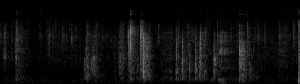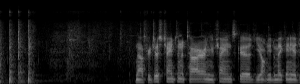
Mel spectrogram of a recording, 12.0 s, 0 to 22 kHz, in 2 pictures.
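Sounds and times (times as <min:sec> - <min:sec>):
sharp knocks: 0:06.0 - 0:06.8.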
